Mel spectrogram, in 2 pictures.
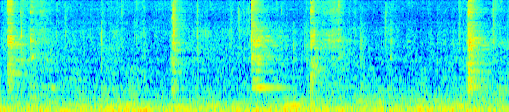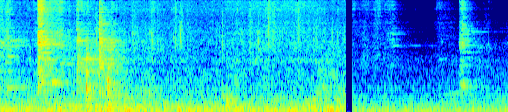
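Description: Fried rice with steak trimmings and eggs cooking on a teppanyaki griddle in Osaka, a steady sizzle under clattering spatula strikes and scraping, with background chatter throughout.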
